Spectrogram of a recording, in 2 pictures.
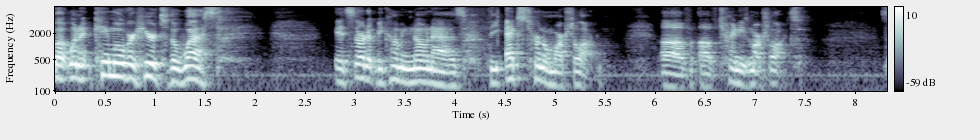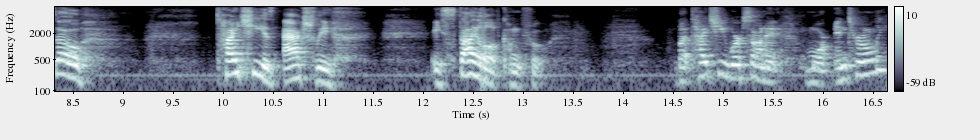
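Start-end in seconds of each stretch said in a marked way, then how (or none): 8.2-16.6 winded, breathless, still catching breath. Explaining tai chi while admitting being a little out of shape, out of breath. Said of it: "I'm trying to catch my breath".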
